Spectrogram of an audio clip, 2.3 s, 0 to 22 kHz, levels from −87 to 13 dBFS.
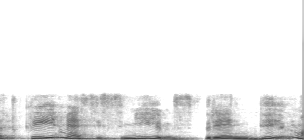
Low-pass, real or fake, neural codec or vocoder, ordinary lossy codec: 7.2 kHz; fake; codec, 16 kHz, 16 kbps, FunCodec, trained on LibriTTS, 50 frames a second; MP3, 96 kbps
